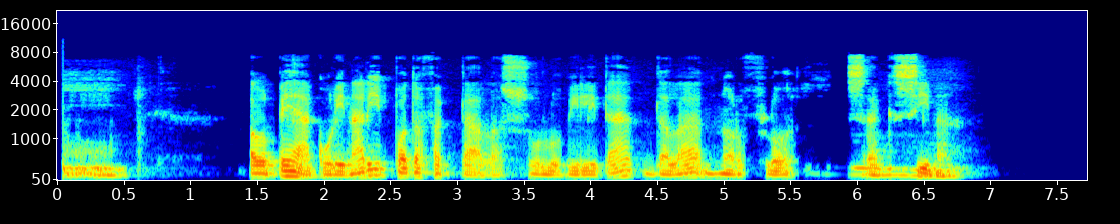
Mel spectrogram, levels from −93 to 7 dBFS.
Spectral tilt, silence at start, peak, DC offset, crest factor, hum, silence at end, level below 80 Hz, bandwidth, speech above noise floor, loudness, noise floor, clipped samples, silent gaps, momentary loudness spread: -6 dB/octave; 0.05 s; -2 dBFS; under 0.1%; 18 dB; none; 0.95 s; -54 dBFS; 8 kHz; over 71 dB; -20 LUFS; under -90 dBFS; under 0.1%; none; 10 LU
